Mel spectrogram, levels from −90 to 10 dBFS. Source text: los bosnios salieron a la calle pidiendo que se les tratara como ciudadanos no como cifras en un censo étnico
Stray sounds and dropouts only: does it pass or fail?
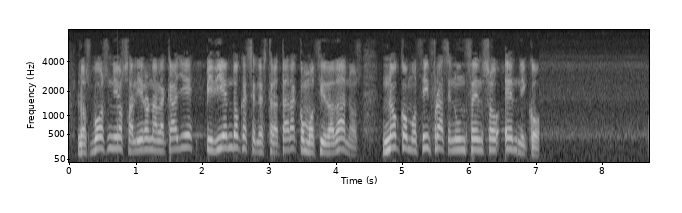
pass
